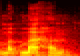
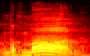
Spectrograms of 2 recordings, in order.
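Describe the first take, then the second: First: The middle H is clearly sounded. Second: The middle H is not sounded. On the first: The speaker calls it wrong. "It's not McMahon" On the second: The speaker calls it right. "The H is silent"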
